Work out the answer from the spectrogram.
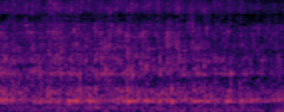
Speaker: Then basically turn that, and then you turn that, and then it'll automatically pump up and down, and you'll hear it whine.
